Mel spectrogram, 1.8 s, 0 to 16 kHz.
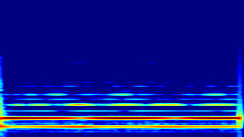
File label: B3 HAM, Keyboards Old School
